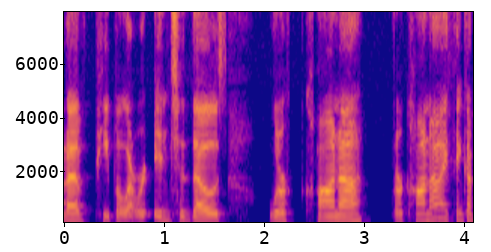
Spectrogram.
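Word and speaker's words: Lorcana: I know a lot of people are into those Lurana Lurana, I think I'm pronouncing it right. Right. Yep. Lurana.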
